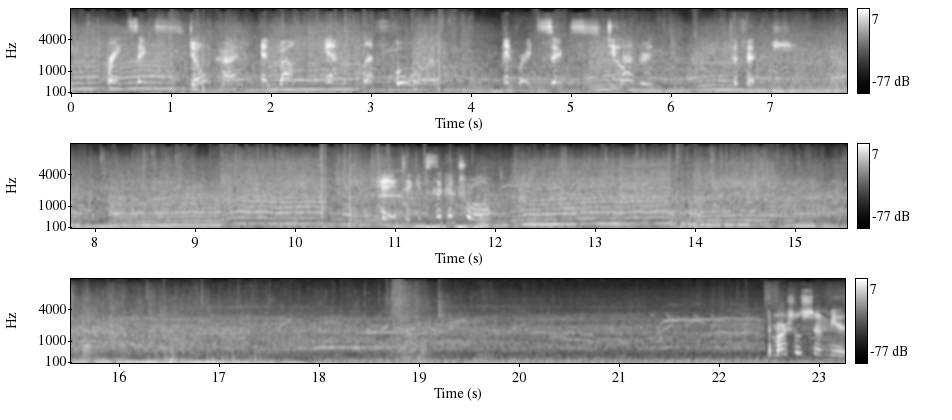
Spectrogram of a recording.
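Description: A rally car engine revs hard, rising and falling as gears change, then slows and settles to an idle.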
